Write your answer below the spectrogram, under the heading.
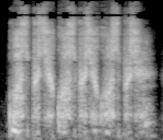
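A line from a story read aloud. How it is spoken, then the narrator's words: Whispering. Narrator (Russian): Я шептала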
